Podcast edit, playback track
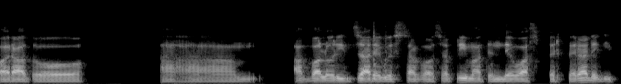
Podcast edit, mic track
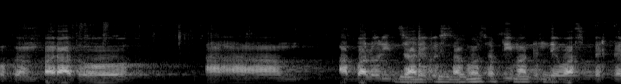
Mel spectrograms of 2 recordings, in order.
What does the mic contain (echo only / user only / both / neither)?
both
